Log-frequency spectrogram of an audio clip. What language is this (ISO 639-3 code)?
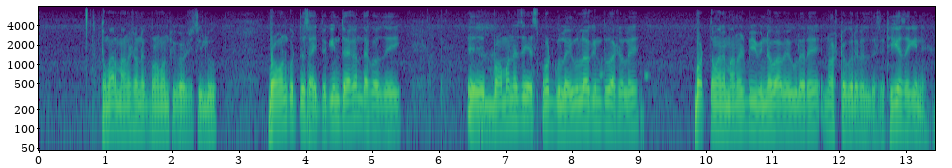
ben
